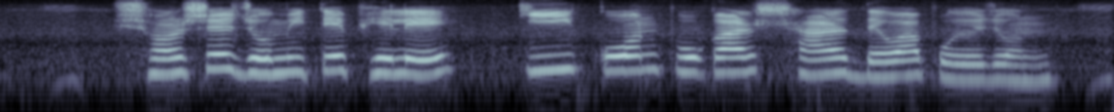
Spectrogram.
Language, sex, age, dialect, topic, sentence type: Bengali, female, 18-24, Rajbangshi, agriculture, question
